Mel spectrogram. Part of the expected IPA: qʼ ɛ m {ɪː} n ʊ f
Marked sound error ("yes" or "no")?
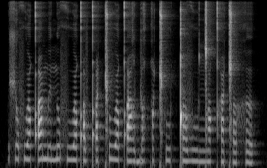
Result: no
